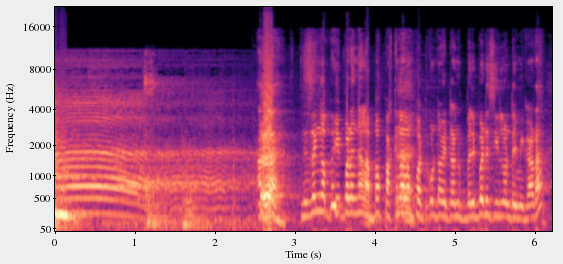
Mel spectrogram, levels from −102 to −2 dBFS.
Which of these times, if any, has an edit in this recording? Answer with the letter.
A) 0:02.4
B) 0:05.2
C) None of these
A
